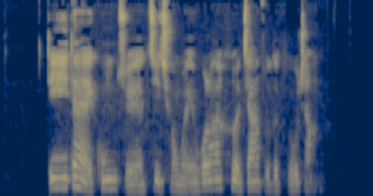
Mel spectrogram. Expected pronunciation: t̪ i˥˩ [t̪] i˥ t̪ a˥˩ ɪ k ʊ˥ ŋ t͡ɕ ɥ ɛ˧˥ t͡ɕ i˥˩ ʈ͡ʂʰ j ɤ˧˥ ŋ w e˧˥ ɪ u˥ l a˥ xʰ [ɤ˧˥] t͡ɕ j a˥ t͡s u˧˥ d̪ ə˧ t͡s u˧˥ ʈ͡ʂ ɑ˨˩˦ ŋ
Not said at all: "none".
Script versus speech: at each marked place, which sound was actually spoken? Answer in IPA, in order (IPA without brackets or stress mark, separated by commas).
none, ɤ˥˩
